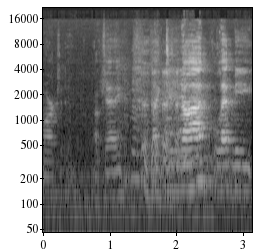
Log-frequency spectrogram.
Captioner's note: laughing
